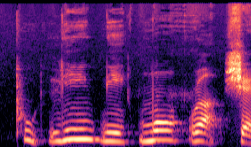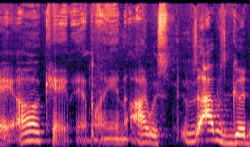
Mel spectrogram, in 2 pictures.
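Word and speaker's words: Puligny-Montrachet: would always, correct me, because I'd say like Puligny Montrachet, and he'd go, no, Ursula, it's Puligny Montrachet.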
